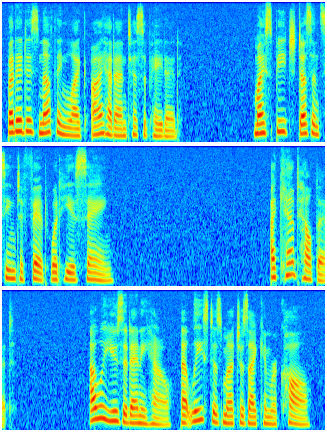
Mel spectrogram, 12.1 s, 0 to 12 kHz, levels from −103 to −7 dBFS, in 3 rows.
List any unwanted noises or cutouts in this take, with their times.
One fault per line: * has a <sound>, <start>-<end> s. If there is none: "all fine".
all fine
